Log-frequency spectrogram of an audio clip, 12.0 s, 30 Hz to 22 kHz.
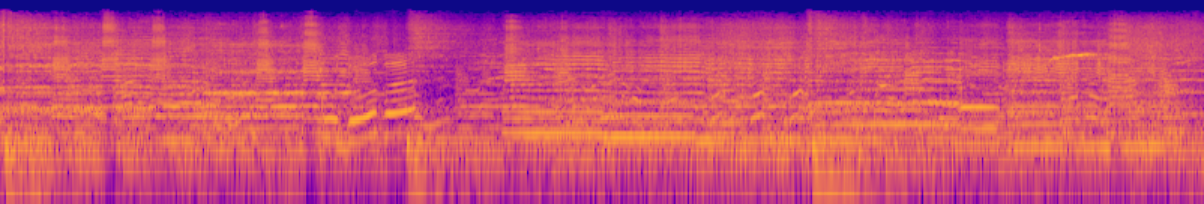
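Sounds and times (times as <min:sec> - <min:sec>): vehicle: 0:00.0 - 0:12.0
voices: 0:00.0 - 0:12.0.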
